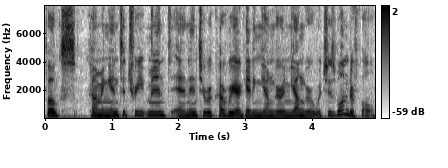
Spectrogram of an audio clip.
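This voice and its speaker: Somewhat breathy and dark, mellow in tone, a woman speaks at a fairly quick pace with lively intonation. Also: medium pitch for a woman. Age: 60s. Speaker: yoga teacher for addiction recovery. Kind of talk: interview.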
